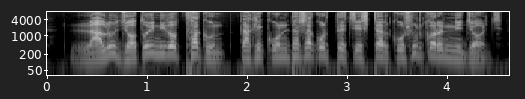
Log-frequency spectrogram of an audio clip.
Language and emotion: Bengali, neutral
